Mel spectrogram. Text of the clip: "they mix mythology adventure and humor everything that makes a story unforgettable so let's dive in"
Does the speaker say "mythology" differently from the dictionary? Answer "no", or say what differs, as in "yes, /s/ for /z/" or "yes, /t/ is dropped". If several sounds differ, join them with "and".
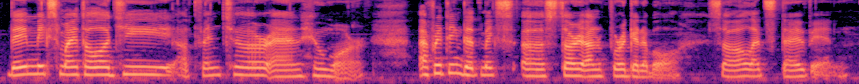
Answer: yes, /t/ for /θ/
